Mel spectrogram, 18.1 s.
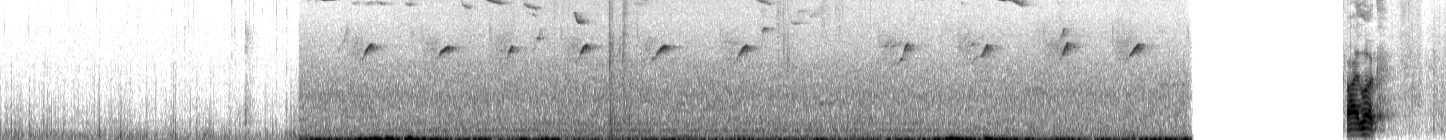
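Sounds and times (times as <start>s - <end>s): low rumbling background noise: 3.8s - 14.9s
small birds chirping: 3.8s - 14.9s.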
